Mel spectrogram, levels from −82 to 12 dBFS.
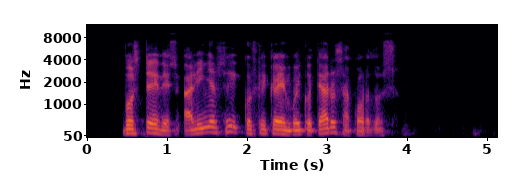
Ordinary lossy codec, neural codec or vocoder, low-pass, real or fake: Opus, 24 kbps; codec, 16 kHz, 2 kbps, FreqCodec, larger model; 7.2 kHz; fake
